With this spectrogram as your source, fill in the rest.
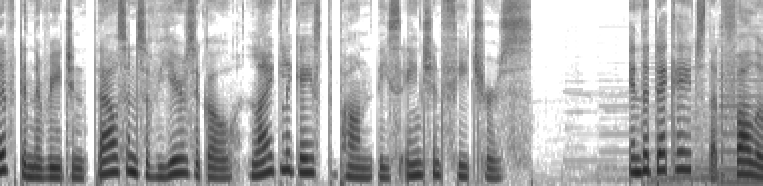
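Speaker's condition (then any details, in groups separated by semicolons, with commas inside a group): No condition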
